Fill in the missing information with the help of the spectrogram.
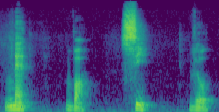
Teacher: never and civil are both disyllabic. Ne, va, si, vo. But in both cases, the accent is on the first syllable.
